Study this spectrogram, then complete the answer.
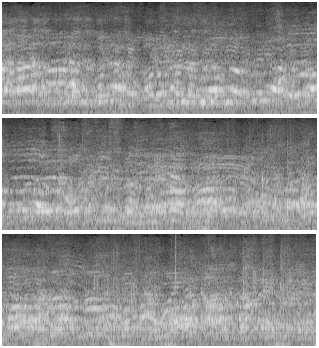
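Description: A crowd of men and women shouts and cheers excitedly.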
